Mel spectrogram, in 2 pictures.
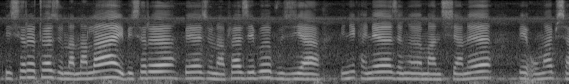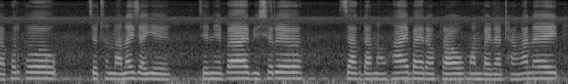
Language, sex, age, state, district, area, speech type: Bodo, female, 45-60, Assam, Chirang, rural, spontaneous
